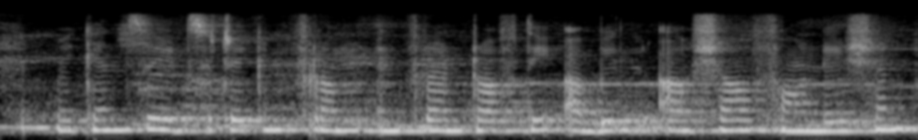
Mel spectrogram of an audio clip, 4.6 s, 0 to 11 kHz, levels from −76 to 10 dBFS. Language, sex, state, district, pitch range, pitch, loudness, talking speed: English, female, Chandigarh, Chandigarh, 230-250 Hz, 240 Hz, -13 LUFS, 155 wpm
